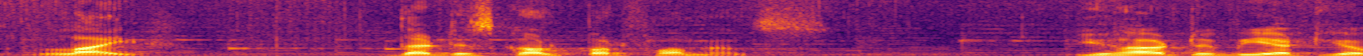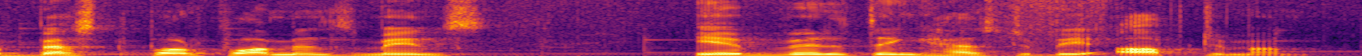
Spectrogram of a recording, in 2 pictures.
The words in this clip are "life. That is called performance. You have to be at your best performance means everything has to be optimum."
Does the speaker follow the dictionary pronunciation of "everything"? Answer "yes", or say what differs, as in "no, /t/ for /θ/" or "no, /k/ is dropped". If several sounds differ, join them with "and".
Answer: no, /t/ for /θ/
